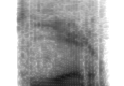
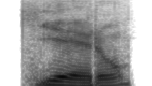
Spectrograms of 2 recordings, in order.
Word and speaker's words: quiero: Yo, we already know how to say yo, yo, and then we're going to pronounce quiero. For example, you say the word kilo. Okay? Kilo. Ki. Ki. You see? Ki. Ero.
